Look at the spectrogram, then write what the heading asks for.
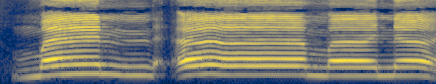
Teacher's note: iaitu jelaskan bunyi nun mati. Sebab nun mati bertemu dengan hamzah. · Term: izhar halqi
